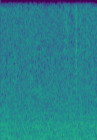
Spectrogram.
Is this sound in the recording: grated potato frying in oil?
no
